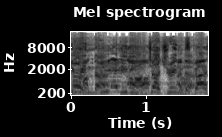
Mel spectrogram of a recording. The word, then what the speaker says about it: Rinder: It's actually Rinder.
